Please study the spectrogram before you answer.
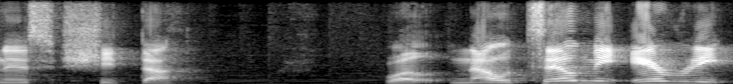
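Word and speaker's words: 下: You know, the normal pronunciation is shita.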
